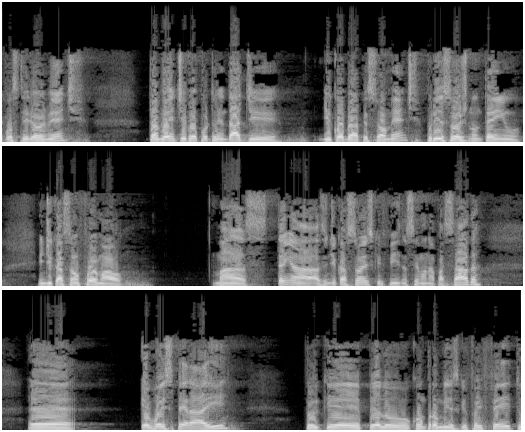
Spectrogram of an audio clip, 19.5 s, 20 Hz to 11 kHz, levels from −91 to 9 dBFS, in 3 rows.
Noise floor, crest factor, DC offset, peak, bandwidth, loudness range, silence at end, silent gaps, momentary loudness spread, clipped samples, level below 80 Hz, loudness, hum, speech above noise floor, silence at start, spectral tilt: -73 dBFS; 12 dB; under 0.1%; 0 dBFS; 9.6 kHz; 2 LU; 0 s; none; 9 LU; under 0.1%; -46 dBFS; -11 LUFS; none; 63 dB; 0 s; -5.5 dB/octave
